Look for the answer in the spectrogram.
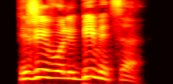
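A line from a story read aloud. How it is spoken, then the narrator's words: Suddenly angry declaration. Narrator (Russian): Заявил Гарольд неожиданно зло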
